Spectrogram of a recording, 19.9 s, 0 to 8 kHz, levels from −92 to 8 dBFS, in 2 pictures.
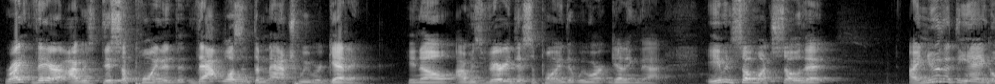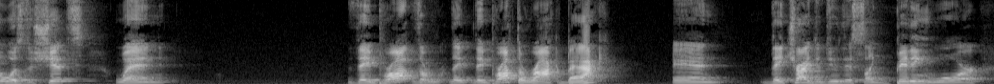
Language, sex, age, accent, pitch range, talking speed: English, male, 40-59, American, 105-135 Hz, 170 wpm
